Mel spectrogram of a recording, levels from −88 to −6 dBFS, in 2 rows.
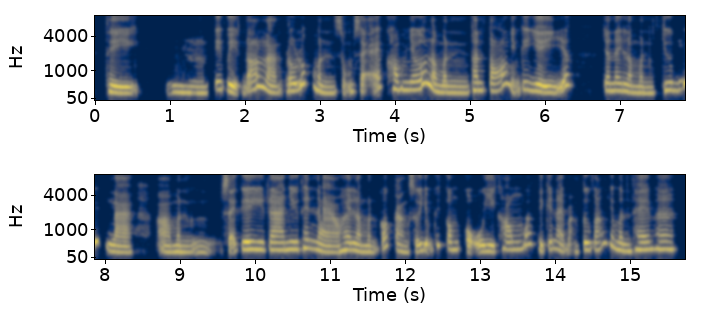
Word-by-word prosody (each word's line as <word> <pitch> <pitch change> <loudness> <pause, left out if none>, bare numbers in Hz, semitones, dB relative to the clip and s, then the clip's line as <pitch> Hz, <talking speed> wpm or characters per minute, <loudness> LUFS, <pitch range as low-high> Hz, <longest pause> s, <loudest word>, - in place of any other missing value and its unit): thì, 175 -5 +4 0.4
ừm, 180 -2 -4
cái 260 +1 -2
việc 390 -2 +7
đó - - 0
là 325 - +2
đôi 225 +1 +3
lúc 440 +1 +3
mình 175 -6 -2
sũng 210 +1 -8
sẽ 380 - -4
không 270 -2 -1
nhớ 255 +2 +2
là - - +4
mình 180 -2 -2
thanh 245 0 -1
toán 230 - 0
những - - -5
cái 260 -3 -4
gì 185 -5 +5
á. - - +4 0.5
Cho 240 - 0
nên 230 -1 -1
là 200 -3 +1
mình 180 -2 -3 0.2
chưa 245 +1 -2
biết 355 - +4
là, 170 -3 -1 0.3
ờ, 175 - -3
mình, 170 -1 -2
ừm, 165 -1 -9
sẽ 205 - -2
ghi 240 0 +6
ra 230 0 +1
như 240 +1 +1
thế 280 +2 -2
nào 180 -9 -1
hay 225 +2 +1
là 200 -3 +2
mình 175 -1 -3
có 305 - -2
cần 190 - -5
sử - - -3
dụng 410 - +1
cái 360 - -4
công 235 -1 -2
cụ 180 - +2
gì 185 -1 +2
không 240 - -4
á. 375 - -2
Thì - - +1
cái 240 - -4
này 245 - -3
bạn 175 - -10
tư 230 0 +4
vấn 230 - -4
cho 350 - 0
mình 205 -5 -1
thêm 235 +1 0
ha. 245 -1 -2
230 Hz, 230 wpm, -23 LUFS, 180-245 Hz, 0.5 s, việc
